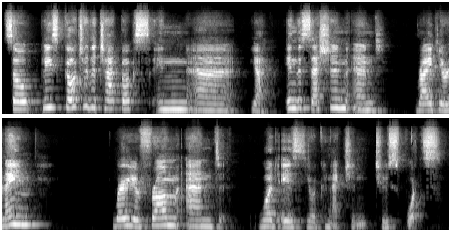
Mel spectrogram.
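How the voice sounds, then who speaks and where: A woman from Germany facilitates an online workshop over a video call, her voice sitting high and her pace slow. She keeps things chatty and upbeat, with plenty of ums.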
